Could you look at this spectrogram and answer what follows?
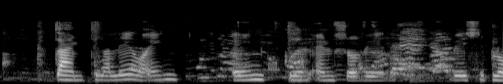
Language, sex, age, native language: Icelandic, female, 13, Icelandic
